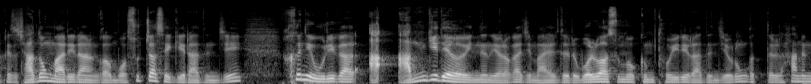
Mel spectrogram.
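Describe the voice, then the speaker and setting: A man lecturing on speech disorders, explaining each point step by step and acting out patients' speech errors aloud, with frequent fillers. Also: medium pitch.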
